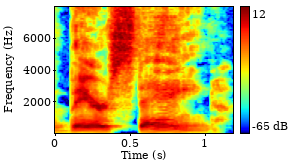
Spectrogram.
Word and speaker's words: Berenstain: Bearstein. That's what most people would say. The Berenstain Bears. It's Stein. No, Hank. It was always Stain. The Berenstain Bears.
